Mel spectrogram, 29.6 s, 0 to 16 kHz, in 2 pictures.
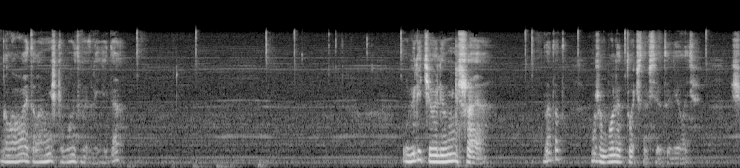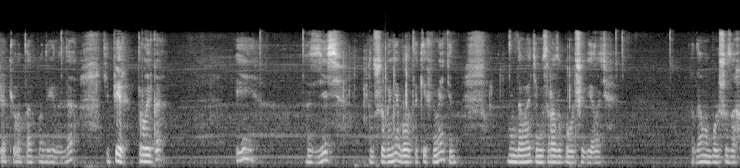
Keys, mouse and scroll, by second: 0.1-3.2 drag, 4.0-9.1 drag, 11.7-17.4 drag, 18.0 KP_3, 20.2-22.7 drag, 22.7 ctrl+z, 28.3-29.6 drag.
